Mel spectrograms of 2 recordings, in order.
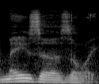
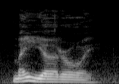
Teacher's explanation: the GI sound is pronounced like a Z up north, and so is the R.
